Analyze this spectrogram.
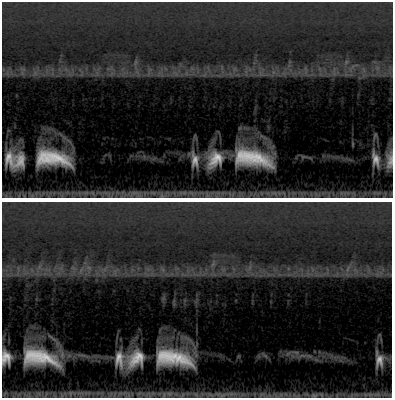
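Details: New spotted dove taken out for decoy training: repeated low cooing phrases, each two quick clipped notes followed by a drawn-out descending coo, four full phrases at about two-second intervals, a thin constant high tone in the background.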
